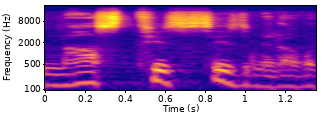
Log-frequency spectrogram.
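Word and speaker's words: Gnosticism: 있어서 영지주의는 그노시스라고 하는데 영어로 말하면 묵음이 돼서 나스티시즘이라고 그래요.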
